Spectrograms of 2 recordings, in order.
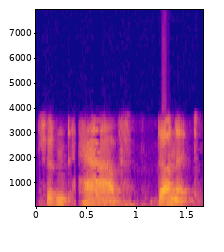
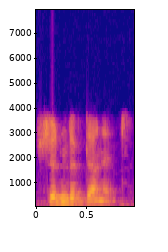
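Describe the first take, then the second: First: The word 'have' is said in full. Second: The word 'have' is reduced and weak.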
